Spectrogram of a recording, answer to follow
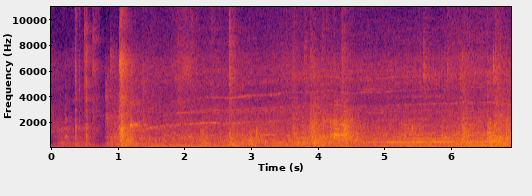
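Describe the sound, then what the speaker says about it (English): A panelled garage door on a Halloween display in Minnesota rolling open, a continuous rumbling, scraping slide after a brief clatter at the start, steady and moderately close with no voices. "the garage door, this is very unique. There's panels there, and I'm going to open that up."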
